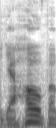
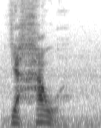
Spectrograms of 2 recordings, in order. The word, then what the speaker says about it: Yahweh: And it appears to say Jehovah, but we know that there's no V, there's no E in the Hebrew. So we know that that's V is pronounced as a W, and his name is Yahweh.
